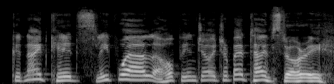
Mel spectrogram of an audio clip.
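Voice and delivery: put-on high, loud, sing-song sign-off to kids; exaggeratedly high, loud goodnight to the kids; mock bedtime storyteller. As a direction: chirp it like an over-cheery children's storyteller. Mock sign-off to kids after tale.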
